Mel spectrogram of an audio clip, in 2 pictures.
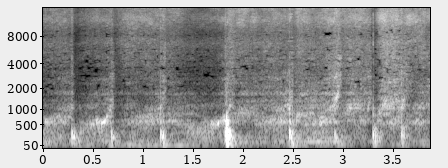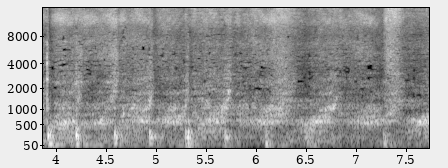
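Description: The pads of the index fingers tap and scratch a flat, solid white tabletop, likely laminate. Soft, dull taps with a low body around 320 Hz alternate with a faint scratchy rasp, and one louder knock stands out near the two-second mark. Each tap dies away almost instantly, with no ring.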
